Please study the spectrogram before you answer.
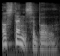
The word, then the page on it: ostensible: British English; ɒ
